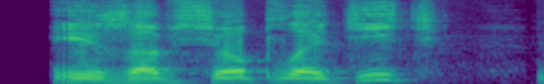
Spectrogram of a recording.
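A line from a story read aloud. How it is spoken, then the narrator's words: Rude question. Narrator (Russian): грубо спросил Кеннет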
